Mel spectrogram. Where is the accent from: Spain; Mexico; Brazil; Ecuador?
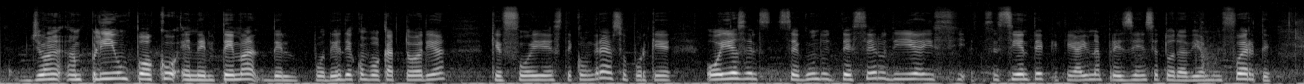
Brazil; yo soy brasileña y eso no puedo dejar de lado en ningún momento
